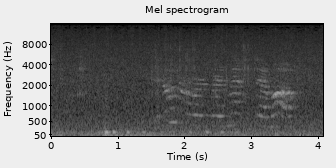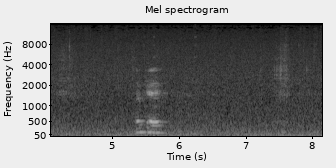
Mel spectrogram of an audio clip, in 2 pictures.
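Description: A plastic bag crinkles in a man's hands.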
